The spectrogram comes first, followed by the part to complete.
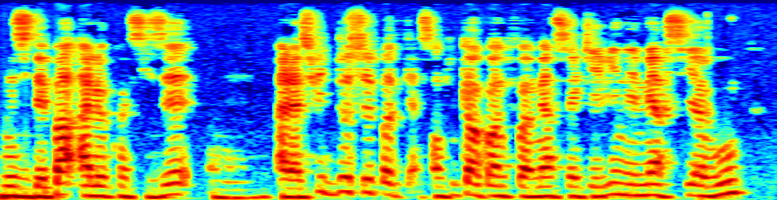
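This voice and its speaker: A somewhat breathy man's voice, fairly high in pitch, with a fairly quick pace and fairly even intonation. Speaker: podcast host. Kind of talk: podcast outro and announcements.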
